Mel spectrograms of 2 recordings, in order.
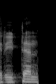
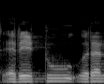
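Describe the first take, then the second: First: रिटर्न said "ri-turn", two syllables; correct pronunciation. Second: रेटूरन read as spelt, "ray-too-ran"; wrong pronunciation. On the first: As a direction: say रिटर्न with a short "ri", then "turn". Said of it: "पढ़ेंगे". (सही उच्चारण: रिटर्न, दो हिस्सों में) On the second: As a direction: misread रेटूरन in three syllables with a long "too". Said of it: "नहीं पढ़ेंगे". (गलत उच्चारण: रेटूरन, लंबे "टू" के साथ) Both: Shown as a demonstration.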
